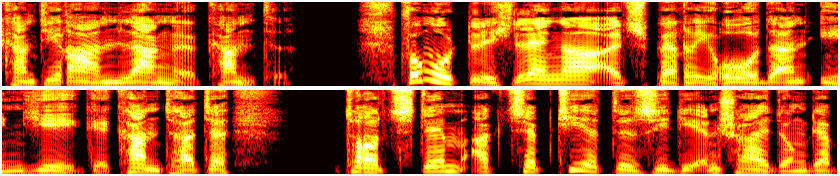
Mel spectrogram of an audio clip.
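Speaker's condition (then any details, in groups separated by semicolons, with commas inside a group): No condition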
